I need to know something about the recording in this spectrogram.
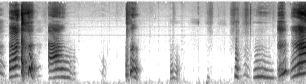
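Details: Crying baby sound effect: short, high-pitched infant fussing cries in bursts separated by brief pauses and small whimpers.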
